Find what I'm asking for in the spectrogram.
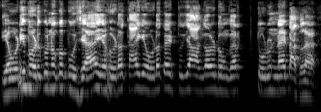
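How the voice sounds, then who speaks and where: A man's voice: on the high side, steady tone, normal speed, noisy background. A man hosting a casual couple vlog, teasing his wife and then sheepishly apologizing. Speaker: vlogger husband.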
